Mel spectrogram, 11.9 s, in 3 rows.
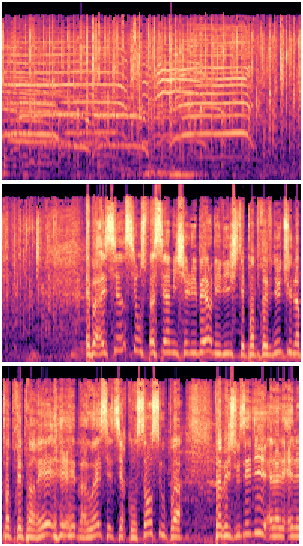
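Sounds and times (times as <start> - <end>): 
parents applauding: 0.0 - 5.2
speech: 5.1 - 11.9.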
